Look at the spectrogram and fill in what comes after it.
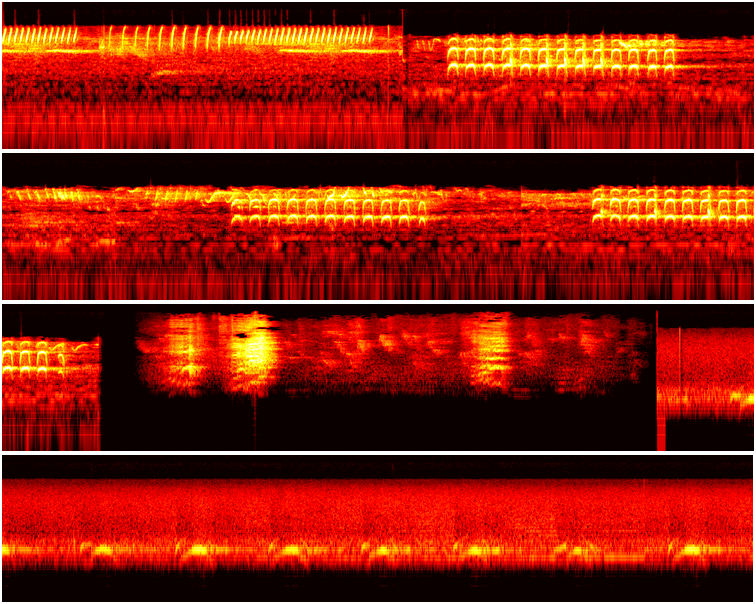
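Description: A sequence of wild bird calls: high trilled calls, then rapid pulsing trills in three bursts about two seconds each, then a few short, sharp calls, and from about two-thirds in a lower call repeated about once a second.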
